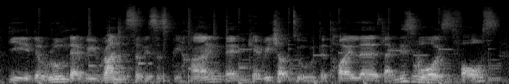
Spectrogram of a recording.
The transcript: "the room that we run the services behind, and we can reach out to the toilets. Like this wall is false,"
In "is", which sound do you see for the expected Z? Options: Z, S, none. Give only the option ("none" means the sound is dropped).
S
